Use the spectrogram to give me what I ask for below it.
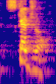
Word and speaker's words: schedule: In American English, this is schedule. The first syllable is ske, and the second is jewel, schedule.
